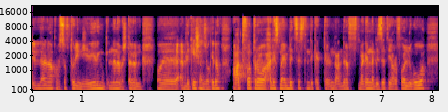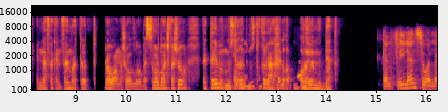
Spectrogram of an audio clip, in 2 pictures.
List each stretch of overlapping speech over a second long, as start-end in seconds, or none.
11.9-13.2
